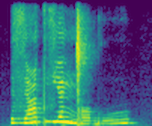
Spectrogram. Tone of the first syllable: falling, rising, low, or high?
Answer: rising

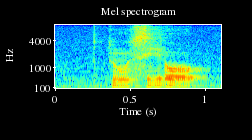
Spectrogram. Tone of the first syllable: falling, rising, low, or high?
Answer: low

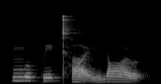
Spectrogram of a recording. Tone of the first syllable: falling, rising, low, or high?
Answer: falling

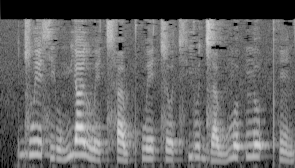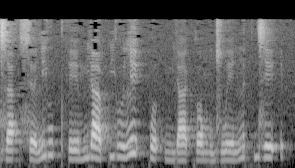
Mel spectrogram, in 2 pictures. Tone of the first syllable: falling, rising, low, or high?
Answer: high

